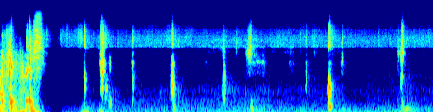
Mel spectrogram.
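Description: Cards tap and rustle as they are handled.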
